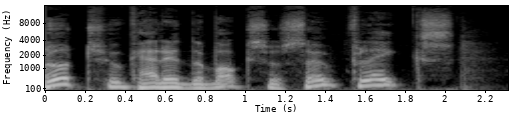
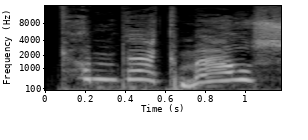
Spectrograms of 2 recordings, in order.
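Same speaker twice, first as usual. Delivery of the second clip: put-on children shouting; slower than usual. A narrator's reading. Children running after the mouse, high shouting. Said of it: "shouted the children".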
